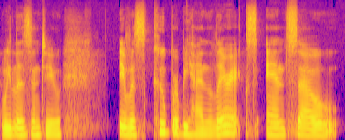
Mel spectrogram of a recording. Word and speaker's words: Cowper: that told me that it's not calpers cooper yeah i would have definitely said calper i i have this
